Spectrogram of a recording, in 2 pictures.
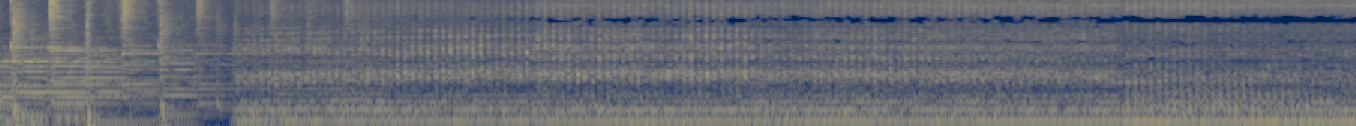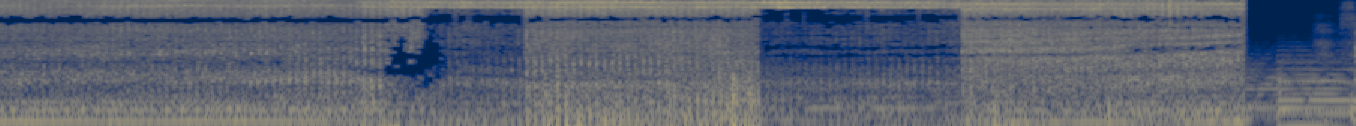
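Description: A helicopter hovering low overhead, its rotor making a steady thrum over a haze of rushing air from the downwash.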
